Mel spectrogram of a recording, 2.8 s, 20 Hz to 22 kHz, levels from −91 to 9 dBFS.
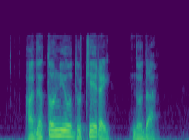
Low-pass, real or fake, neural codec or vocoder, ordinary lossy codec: none; fake; codec, 16 kHz, 4 kbps, FunCodec, trained on LibriTTS, 50 frames a second; none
